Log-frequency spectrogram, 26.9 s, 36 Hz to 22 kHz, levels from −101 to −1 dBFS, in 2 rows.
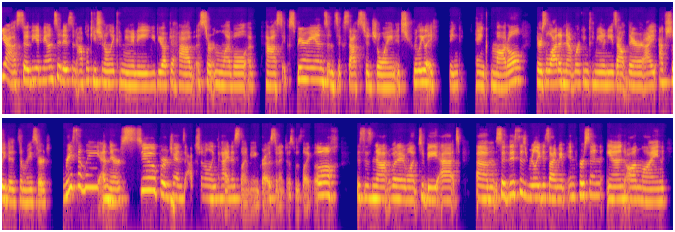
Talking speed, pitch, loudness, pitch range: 185 wpm, 210 Hz, -16 LUFS, 190-235 Hz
